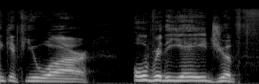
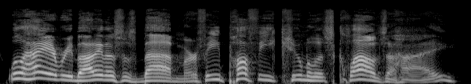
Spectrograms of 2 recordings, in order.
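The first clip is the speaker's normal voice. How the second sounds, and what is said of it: Imitates a baseball announcer's voice. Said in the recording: “That's my imitation of him... That's not my best imitation. Here's my best imitation... Okay, it's terrible.”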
